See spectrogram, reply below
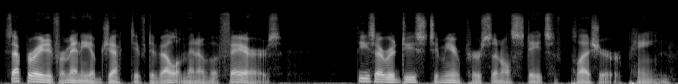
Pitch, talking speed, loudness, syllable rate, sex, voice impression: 90 Hz, 160 wpm, -21 LUFS, 6.6 syllables/s, male, masculine, adult-like, tensed, slightly dark, clear, fluent, intellectual, calm, reassuring, slightly kind, modest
